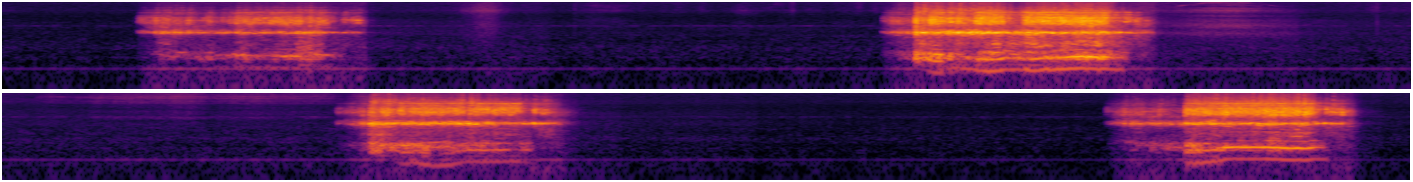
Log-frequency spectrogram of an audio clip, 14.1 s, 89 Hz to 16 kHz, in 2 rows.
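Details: Snoring girl: four throaty, rasping snores, each about a second long, separated by silent pauses, about 15 breaths a minute.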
